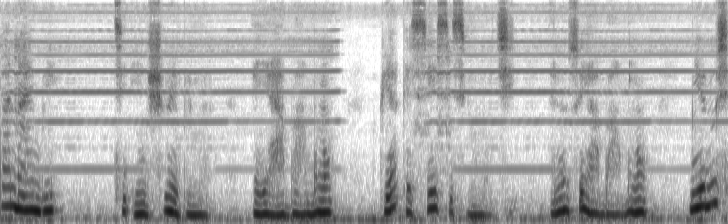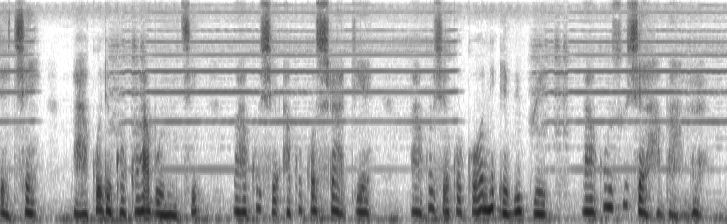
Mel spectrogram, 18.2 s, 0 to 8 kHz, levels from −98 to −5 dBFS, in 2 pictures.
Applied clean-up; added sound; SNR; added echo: none; Bowed string instrument; 20 dB; none.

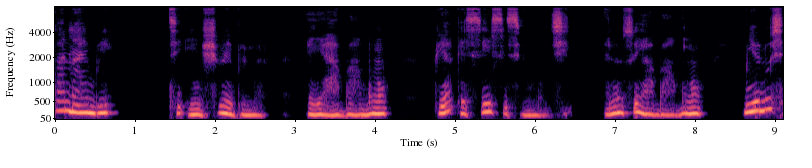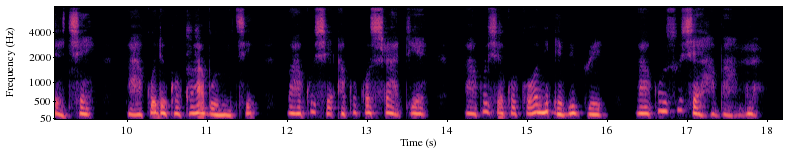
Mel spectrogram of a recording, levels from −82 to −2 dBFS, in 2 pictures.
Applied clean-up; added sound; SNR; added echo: neural mask model Resemble Enhance denoiser.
